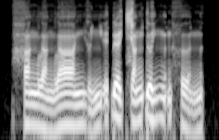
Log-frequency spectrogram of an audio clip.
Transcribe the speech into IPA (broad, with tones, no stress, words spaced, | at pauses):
ha˧ŋla˨˩ŋlaː˧ ŋi˧˩ə̯ɲḛ˧˥ ɗɛ˧t͡ɕa˨˦ŋɗə˨˦jŋə̰˧˥n hə˧˩˨n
